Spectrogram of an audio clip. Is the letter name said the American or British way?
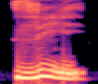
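American. It is said as zee, ending in a vowel. "في اللغة الانجليزية الامريكية"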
